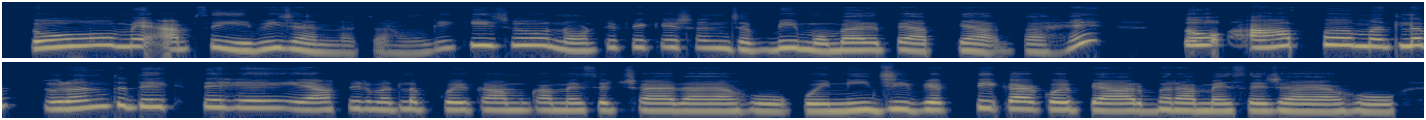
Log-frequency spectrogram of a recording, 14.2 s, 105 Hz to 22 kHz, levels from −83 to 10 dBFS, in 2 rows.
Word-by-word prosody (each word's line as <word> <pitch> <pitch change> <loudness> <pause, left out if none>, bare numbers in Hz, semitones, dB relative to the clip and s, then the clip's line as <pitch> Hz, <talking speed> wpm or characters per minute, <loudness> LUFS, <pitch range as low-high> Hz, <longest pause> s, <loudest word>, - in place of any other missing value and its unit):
तो 330 +6 +4
मैं 325 0 +1
आपसे 260 +4 -6
ये 230 -4 0
भी 255 +5 -1
जानना 200 -8 -5
चाहूँगी 180 +7 -15
कि 355 0 +3
जो 360 0 +1
नोटिफ़िकेशन 285 +3 -5
जब 230 -3 -5
भी 280 +3 +1
मोबाइल 230 +2 +2
पे 235 - -1
आपके 205 +1 -3
आता 200 0 -4
है 390 - +2 0.5
तो 360 - +6
आप 315 +4 +4 0.3
मतलब 330 +2 +3 0.2
तुरंत 275 +7 +3
देखते 310 -1 -2
हैं? 280 -1 +1 0.2
या 235 -1 +2
फ़िर 255 +2 -6
मतलब 245 0 -3
कोई 235 -1 +3
काम 230 -1 -3
का 230 0 -3
मैसेज 220 0 -2
शायद 215 -2 0
आया 210 0 +1
हो? 210 -1 -3
कोई 205 0 +2
निजी 230 +3 0
व्यक्ति 235 +5 0
का 255 -1 +5
कोई 240 0 +3
प्यार 215 -2 +2
भरा 225 +1 0
मैसेज 215 +1 -1
आया 205 -2 +1
हो? 200 -1 -3
235 Hz, 180 wpm, -24 LUFS, 215-280 Hz, 0.5 s, तो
